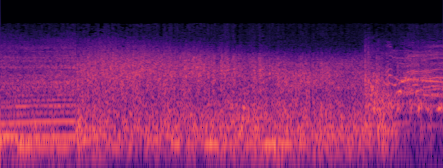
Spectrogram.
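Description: Cartoon sound effect of a hand-cranked box wired with cables: a short rising whine as it is cranked, then a loud, steady, noisy roar for about three seconds that stops shortly before the end.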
